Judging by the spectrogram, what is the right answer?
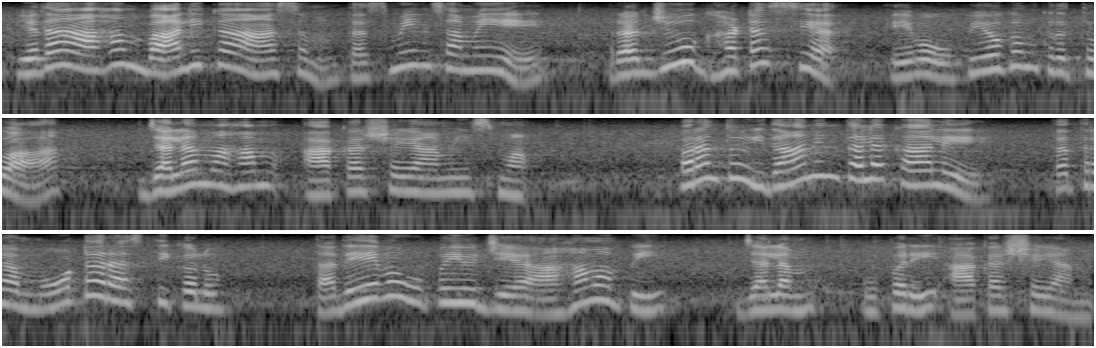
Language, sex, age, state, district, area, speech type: Sanskrit, female, 45-60, Tamil Nadu, Chennai, urban, spontaneous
